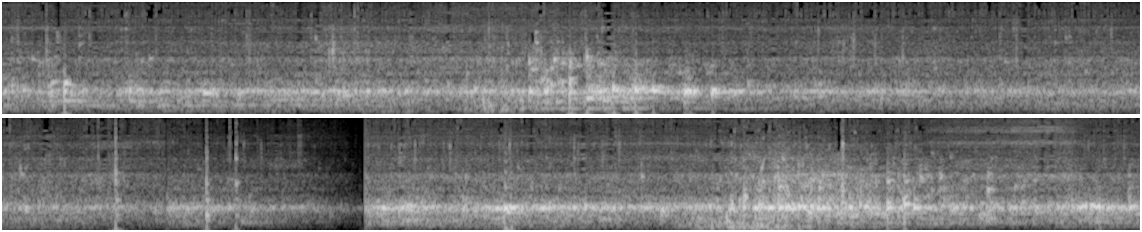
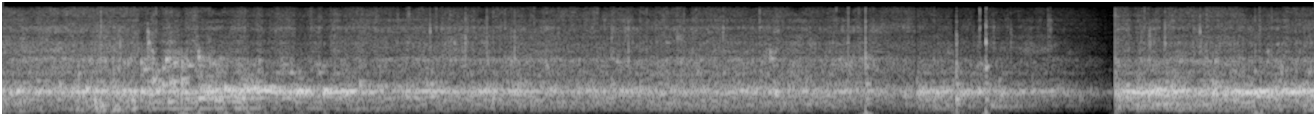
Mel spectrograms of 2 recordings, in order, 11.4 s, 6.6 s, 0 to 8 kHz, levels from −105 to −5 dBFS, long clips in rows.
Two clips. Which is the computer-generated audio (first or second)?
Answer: second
